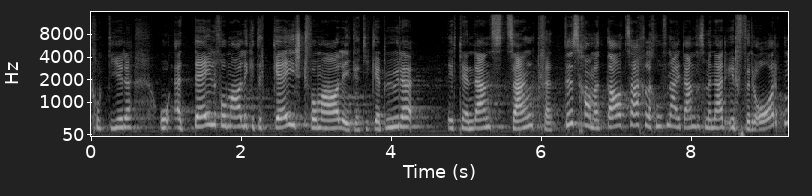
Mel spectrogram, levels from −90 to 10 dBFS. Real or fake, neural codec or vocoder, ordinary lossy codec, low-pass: fake; codec, 44.1 kHz, 7.8 kbps, Pupu-Codec; AAC, 96 kbps; 14.4 kHz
